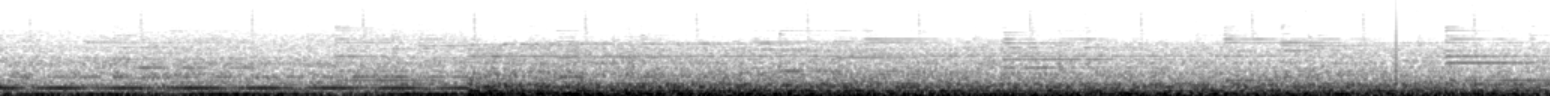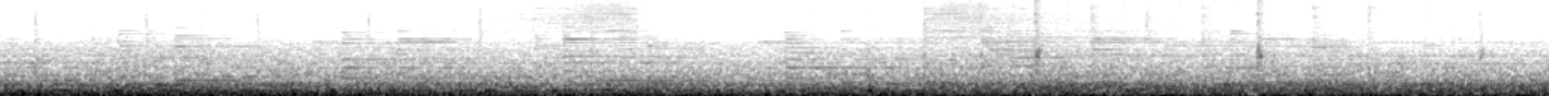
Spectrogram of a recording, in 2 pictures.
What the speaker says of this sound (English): So we are just heading to the runway, and once we are airborne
